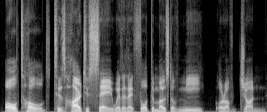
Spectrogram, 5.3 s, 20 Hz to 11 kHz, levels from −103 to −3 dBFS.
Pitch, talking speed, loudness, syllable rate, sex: 95 Hz, 180 wpm, -22 LUFS, 3.5 syllables/s, male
